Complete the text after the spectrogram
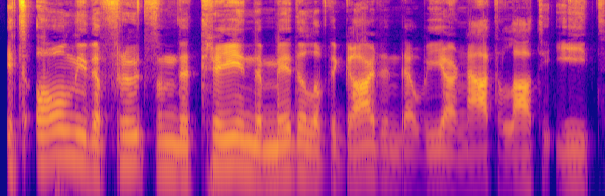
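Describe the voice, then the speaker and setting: The first woman in the garden answers in an earnest, lowered, softer voice, as a woman reads her. The sound is dry and close. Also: steady tone, fairly quick, no echo, natural voice.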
